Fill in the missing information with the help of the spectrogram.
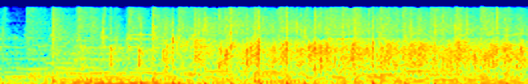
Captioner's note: crowd clapping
